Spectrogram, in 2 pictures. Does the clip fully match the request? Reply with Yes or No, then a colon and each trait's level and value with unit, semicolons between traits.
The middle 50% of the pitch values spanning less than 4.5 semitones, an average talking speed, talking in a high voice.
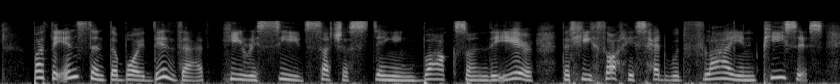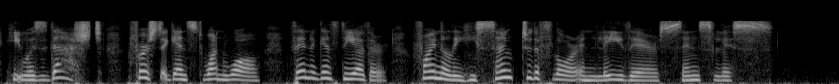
No: average, 5.0 semitones; average, 170 wpm; high, 220 Hz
